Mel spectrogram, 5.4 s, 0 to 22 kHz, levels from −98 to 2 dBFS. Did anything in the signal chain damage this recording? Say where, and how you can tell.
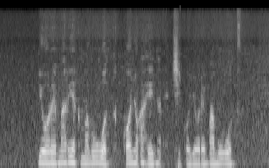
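Yes. The call-processing noise suppressor leaves artifacts throughout. The room noise, which sits about 17 dB below the speech, is pulled down by about 17 dB between phrases and returns under them. That pumping, gated by the speech itself, is what separates it from a noisy room.

The same stage also cuts speech, between 3.1 and 3.74 s (dipping as far as about 17 dB over roughly a fifth of a second) and again at 4.66 to 4.81 s (about 10 dB). Soft speech there was taken for noise and sounds swallowed. A dropout would be abrupt silence instead.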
